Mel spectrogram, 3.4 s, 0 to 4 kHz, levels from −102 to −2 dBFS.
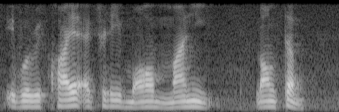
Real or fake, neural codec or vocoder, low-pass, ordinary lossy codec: fake; codec, 16 kHz, 0.8 kbps, ZipCodec; 3.6 kHz; none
